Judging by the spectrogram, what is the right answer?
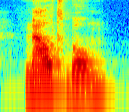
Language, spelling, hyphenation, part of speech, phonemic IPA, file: Dutch, naaldboom, naald‧boom, noun, /ˈnaːlt.boːm/, Nl-naaldboom.ogg
- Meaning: a conifer, tree of the order Coniferales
